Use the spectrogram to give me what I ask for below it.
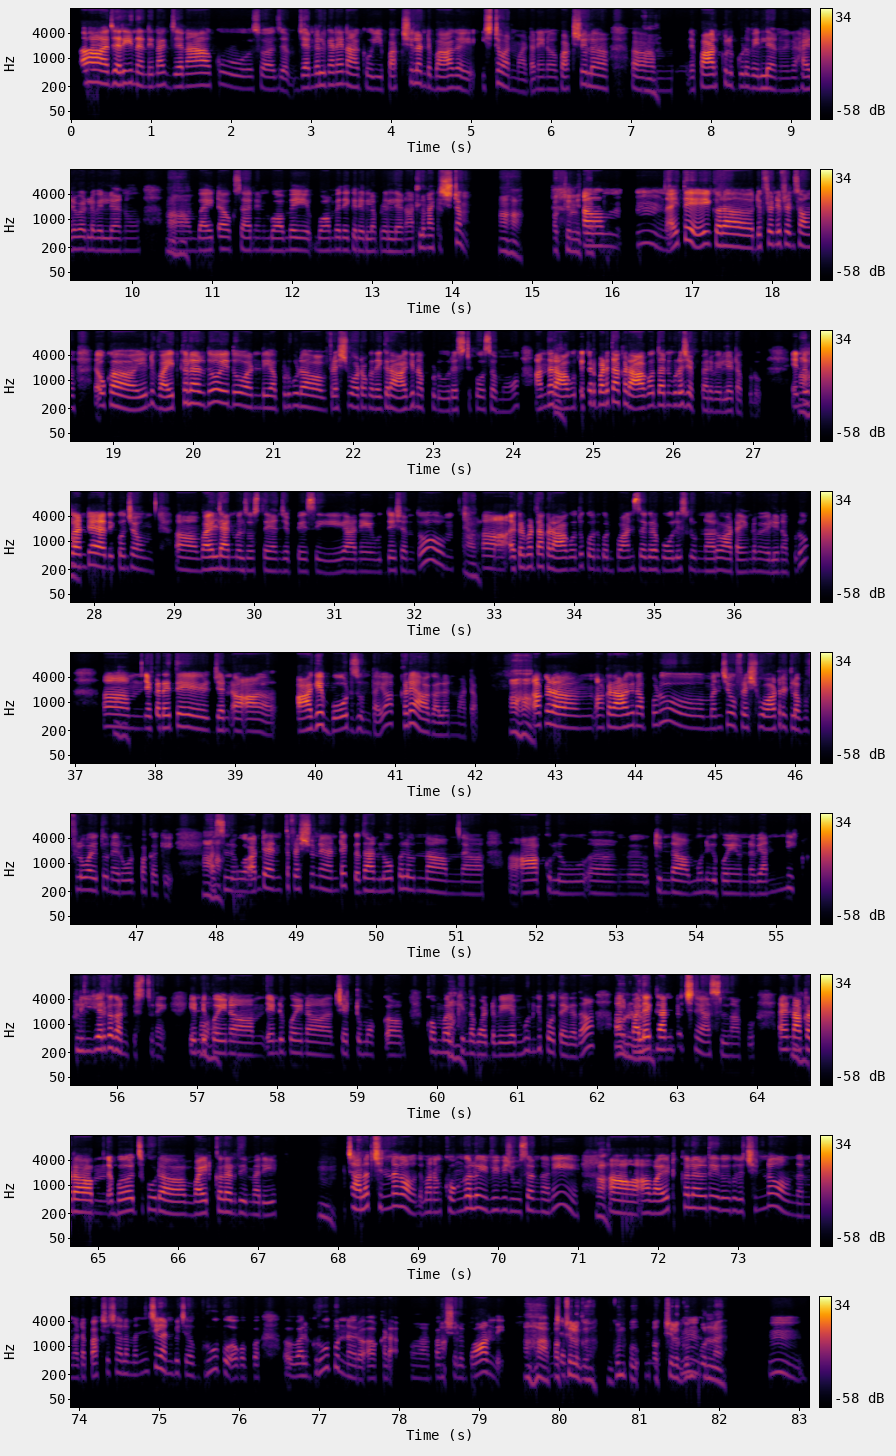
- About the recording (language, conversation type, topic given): Telugu, podcast, ప్రకృతిలో ఉన్నప్పుడు శ్వాసపై దృష్టి పెట్టడానికి మీరు అనుసరించే ప్రత్యేకమైన విధానం ఏమైనా ఉందా?
- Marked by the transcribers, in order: in English: "జనరల్‌గానే"; in English: "డిఫరెంట్ డిఫరెంట్ సౌ"; in English: "వైట్ కలర్‌దో"; in English: "ఫ్రెష్ వాటర్"; in English: "రెస్ట్"; tapping; in English: "వైల్డ్ యానిమల్స్"; in English: "పాయింట్స్"; in English: "బోర్డ్స్"; in English: "ఫ్రెష్ వాటర్"; in English: "ఫ్లో"; in English: "రోడ్"; in English: "ఫ్రెష్"; in English: "క్లియర్‌గా"; in English: "అండ్"; in English: "బర్డ్స్"; in English: "వైట్ కలర్‌ది"; in English: "వైట్ కలర్‌ది"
